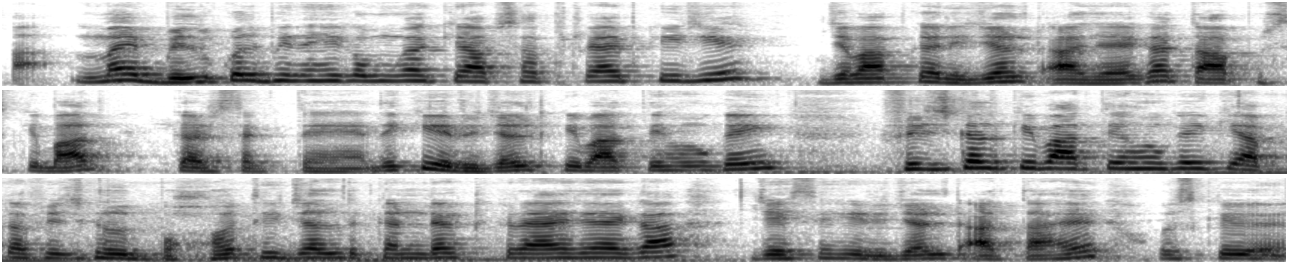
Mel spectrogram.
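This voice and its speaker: A man's voice: a little high, brisk, a little mellow. A man hosting an informational explainer video for exam candidates, going through things step by step and often repeating himself. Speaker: exam update video host.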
